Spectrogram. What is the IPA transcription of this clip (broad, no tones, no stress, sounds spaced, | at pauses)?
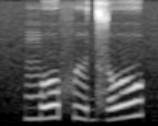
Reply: m o f ɯ d͡z o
